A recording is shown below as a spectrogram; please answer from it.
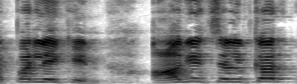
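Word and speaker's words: Chile: है ये है चिले, या फिर इसको कई बार चिली भी आप लोग बोलते हैं, तो इसका याद रखिएगा, इसका नाम प्रोनाउंसिएट कई तरीके से इसको कर लेते हैं लोग, नॉर्मली इसको चिले बोलते हैं।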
